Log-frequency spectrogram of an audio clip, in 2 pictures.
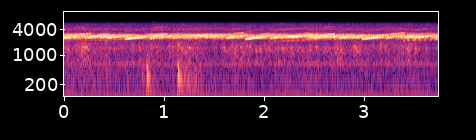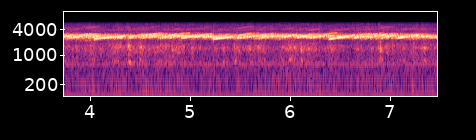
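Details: Eastern Townships frogs in full chorus: a nonstop high, shrill, trilling drone of many callers; two brief low thumps are heard near the start.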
